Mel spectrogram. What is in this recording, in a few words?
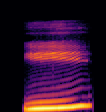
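"ǘ", chino mandarin; pinyin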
